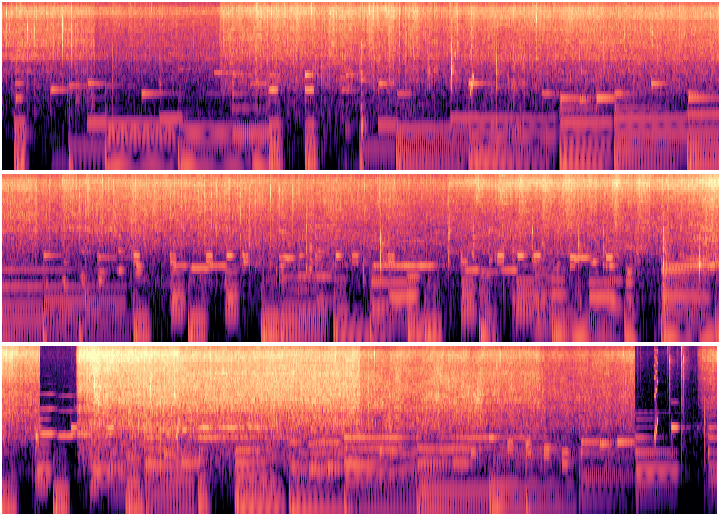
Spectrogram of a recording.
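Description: Oil sizzling in a small non-stick frying pan as red bell pepper strips and then spinach are pan-fried and stirred with a wooden spatula, under background music with a bass line. The sizzle cuts out briefly about three-quarters of the way through and comes back louder.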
